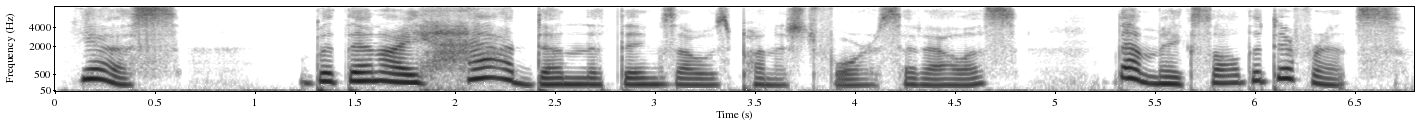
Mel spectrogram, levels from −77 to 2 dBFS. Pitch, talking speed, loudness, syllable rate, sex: 225 Hz, 170 wpm, -19 LUFS, 4.9 syllables/s, female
